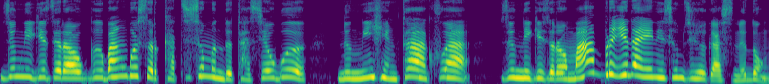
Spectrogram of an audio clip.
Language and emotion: Bodo, angry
